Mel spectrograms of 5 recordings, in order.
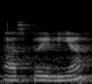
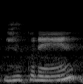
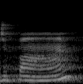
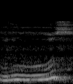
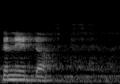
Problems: background sounds at intervals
